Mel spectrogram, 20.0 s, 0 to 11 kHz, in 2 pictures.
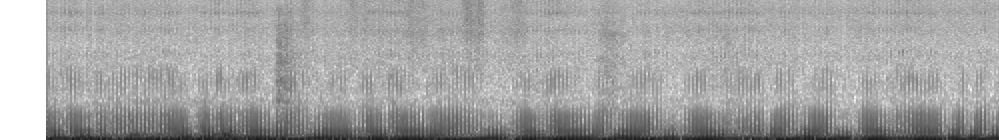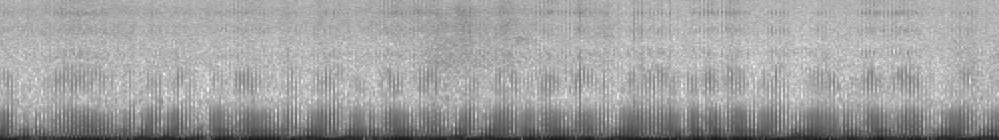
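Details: Domestic cat purring steadily after a brief silent start: a deep, low rumbling buzz that swells and eases with each breath, roughly every 0.7 seconds, continuing unbroken for twenty seconds with no other sounds.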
